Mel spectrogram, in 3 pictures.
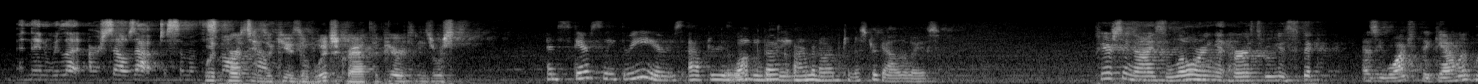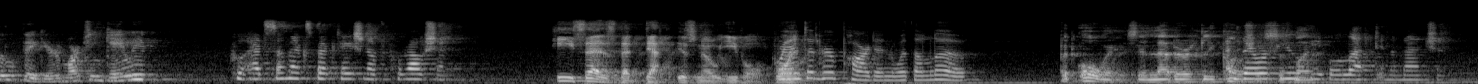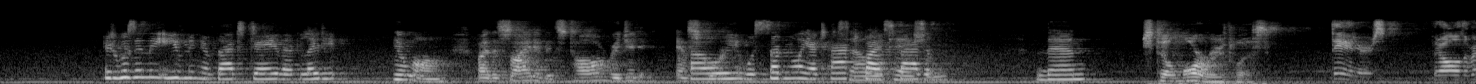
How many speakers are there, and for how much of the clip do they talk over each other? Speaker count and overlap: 10, about 11%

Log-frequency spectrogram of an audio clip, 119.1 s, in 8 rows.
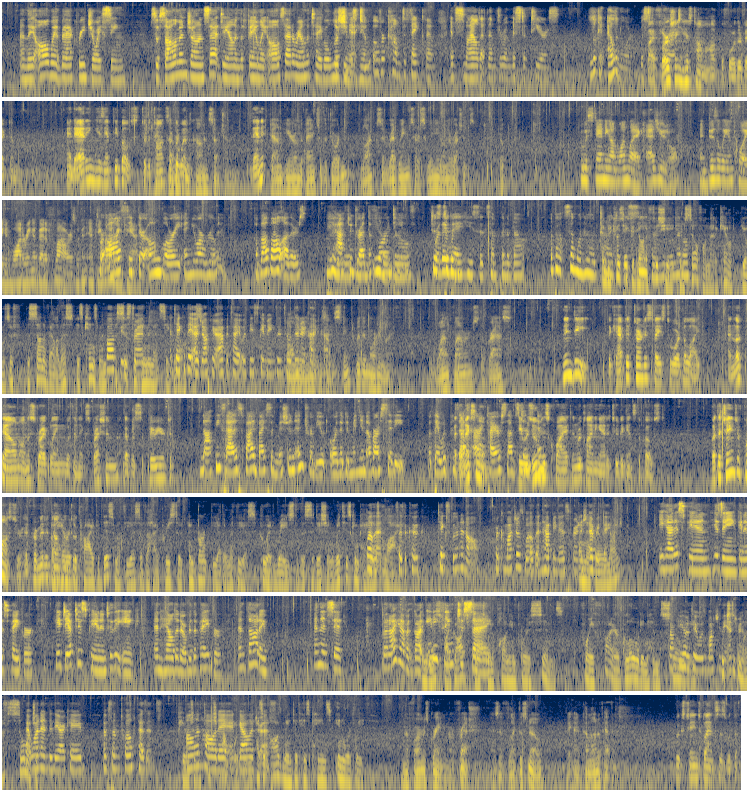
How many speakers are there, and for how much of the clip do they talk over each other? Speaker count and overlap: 9, about 20%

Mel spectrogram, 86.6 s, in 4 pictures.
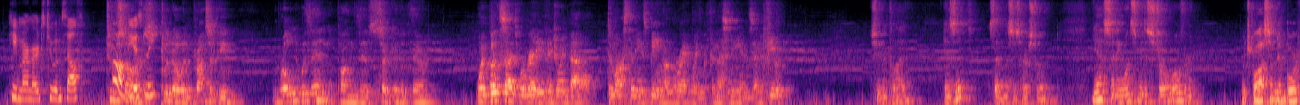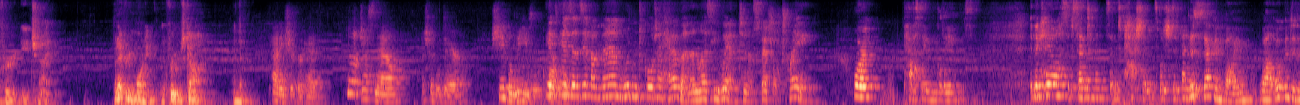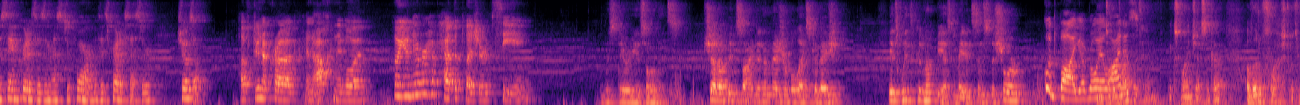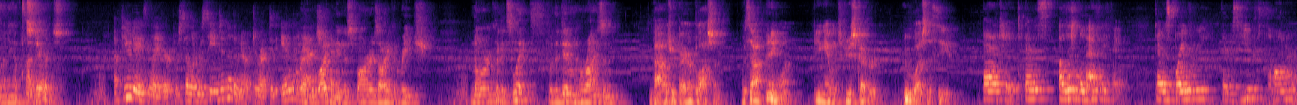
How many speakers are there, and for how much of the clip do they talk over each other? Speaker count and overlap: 10, about 5%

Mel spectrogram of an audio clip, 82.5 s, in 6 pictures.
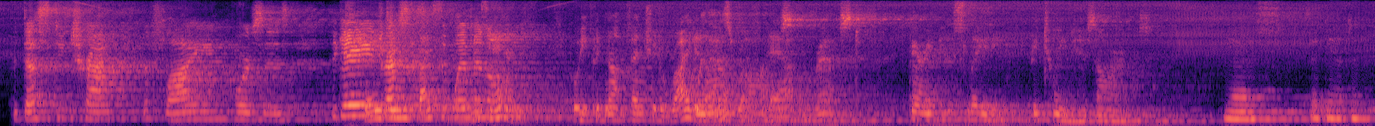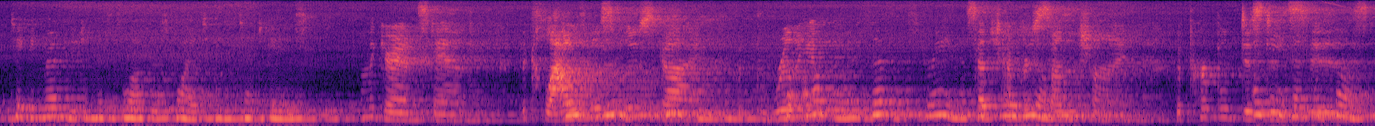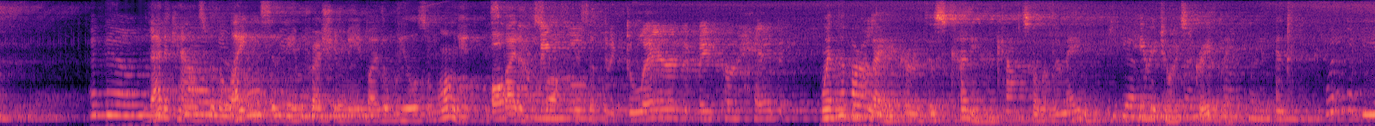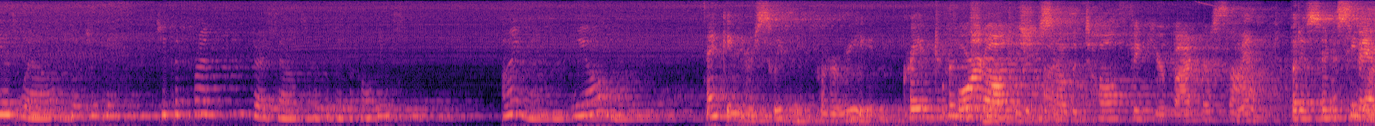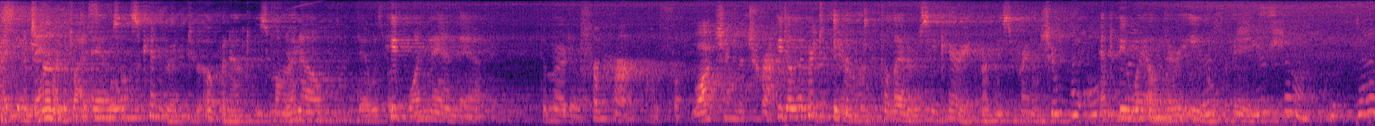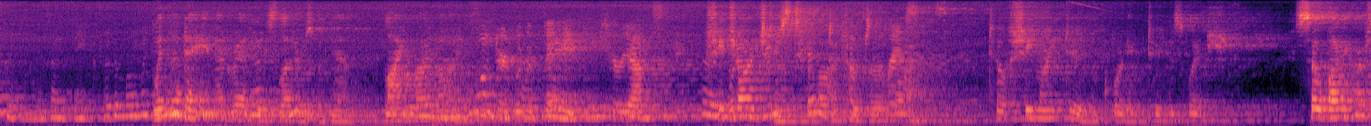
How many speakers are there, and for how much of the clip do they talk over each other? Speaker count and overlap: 4, about 39%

